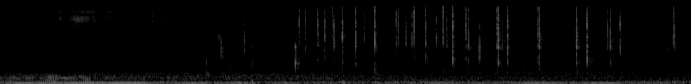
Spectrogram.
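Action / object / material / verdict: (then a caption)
tap / decorated plastic phone case / plastic / none. Long acrylic nails scratch and then tap across the bumpy back of a handheld smartphone in a hollow, rigid pink plastic or resin case covered with raised bubble-like 3D decorations, rhinestones and a panda charm. A soft, hissy scraping fills the first two seconds, followed by a quick run of sharp, bright clicks that stop instantly, over a low steady hum.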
